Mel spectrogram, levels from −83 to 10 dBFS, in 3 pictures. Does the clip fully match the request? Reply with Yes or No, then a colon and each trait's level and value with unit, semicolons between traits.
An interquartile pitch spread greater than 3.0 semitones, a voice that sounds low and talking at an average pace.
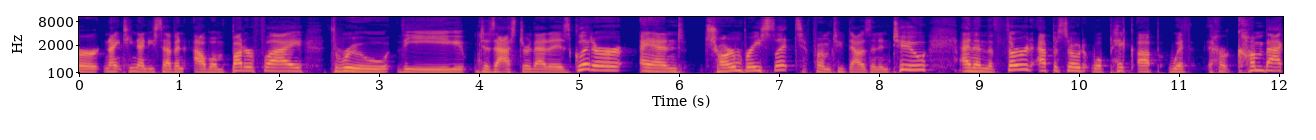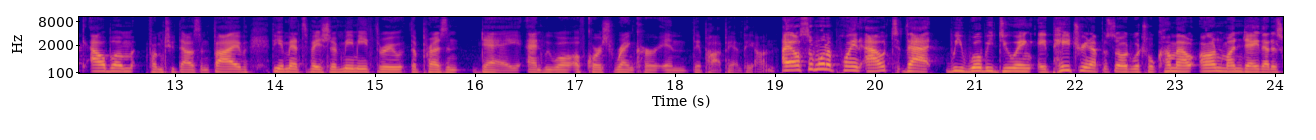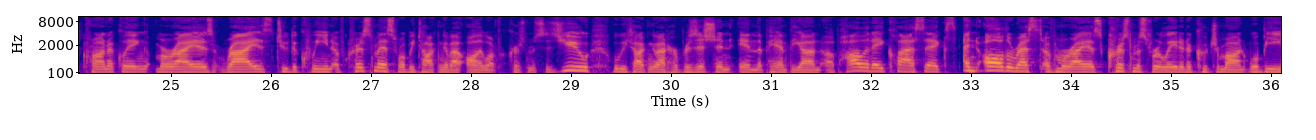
No: average, 4.8 semitones; medium, 155 Hz; average, 185 wpm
